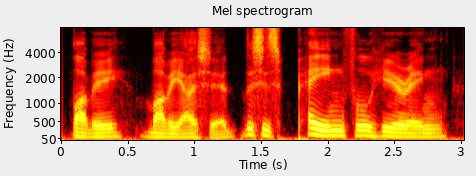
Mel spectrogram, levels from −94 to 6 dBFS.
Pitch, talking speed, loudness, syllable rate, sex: 110 Hz, 160 wpm, -16 LUFS, 4.7 syllables/s, male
